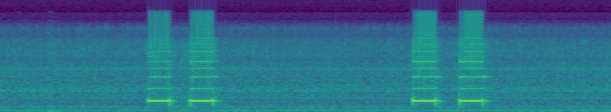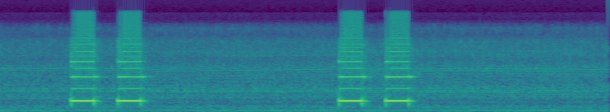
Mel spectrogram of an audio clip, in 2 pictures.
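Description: Telephone ringback tone heard on the caller's end, a steady low tone sounding in four double rings about four seconds apart: the call is ringing unanswered. A faint steady line hum runs underneath.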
